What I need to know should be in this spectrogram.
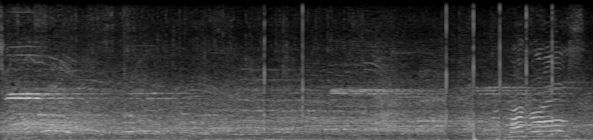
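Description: A volleyball bounces on a wooden floor.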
